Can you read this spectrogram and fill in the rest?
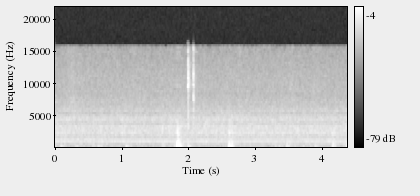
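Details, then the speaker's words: Hartke HA3500 350-watt bass amplifier with the EQ switched out: irregular pops and spluttering crackles over a low grumbling hiss, much worse with the EQ in. Cause suspected, not confirmed; the noise goes away when the master is turned down. "i can still hear that popping and spluttering and grumbling away there it's much worse when i put that in but it's still there"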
